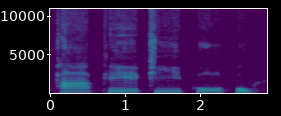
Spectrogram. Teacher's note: deixar escapar um pouquinho de ar então pa pi po pu percebe que é como quase se eu colocasse um h entre o p e a a vogal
